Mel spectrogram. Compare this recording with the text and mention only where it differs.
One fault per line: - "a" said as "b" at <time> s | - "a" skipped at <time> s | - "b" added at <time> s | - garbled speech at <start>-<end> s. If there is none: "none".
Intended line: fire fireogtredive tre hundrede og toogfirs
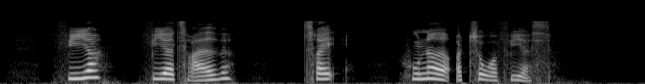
none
